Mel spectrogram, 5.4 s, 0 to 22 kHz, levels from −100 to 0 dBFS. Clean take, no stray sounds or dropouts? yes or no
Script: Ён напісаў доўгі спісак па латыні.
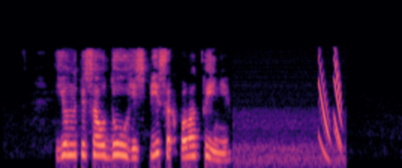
no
